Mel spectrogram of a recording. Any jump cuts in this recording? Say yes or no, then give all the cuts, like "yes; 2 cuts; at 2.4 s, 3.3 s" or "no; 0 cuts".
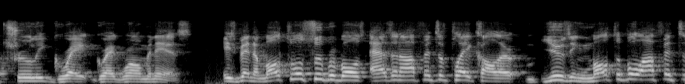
no; 0 cuts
